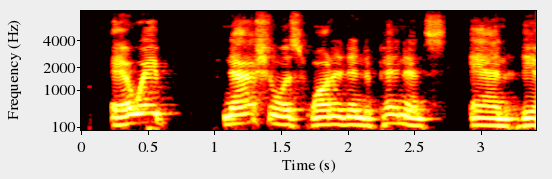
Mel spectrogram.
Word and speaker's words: Ewe: I've been saying EWE. How do you pronounce that, sir? Ewe. Ewe. Okay.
